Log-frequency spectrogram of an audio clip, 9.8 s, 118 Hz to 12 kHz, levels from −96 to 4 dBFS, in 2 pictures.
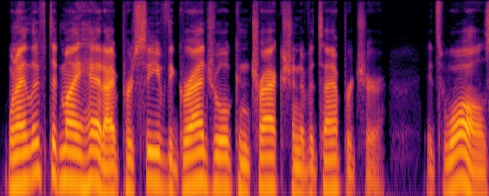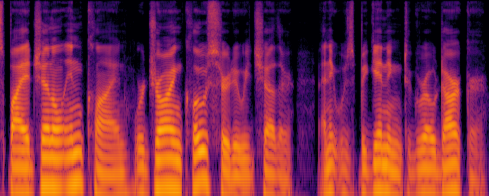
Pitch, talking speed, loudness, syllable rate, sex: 125 Hz, 195 wpm, -19 LUFS, 5.7 syllables/s, male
